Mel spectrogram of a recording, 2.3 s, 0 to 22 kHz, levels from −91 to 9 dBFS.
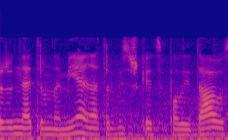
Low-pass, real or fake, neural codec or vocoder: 7.2 kHz; real; none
